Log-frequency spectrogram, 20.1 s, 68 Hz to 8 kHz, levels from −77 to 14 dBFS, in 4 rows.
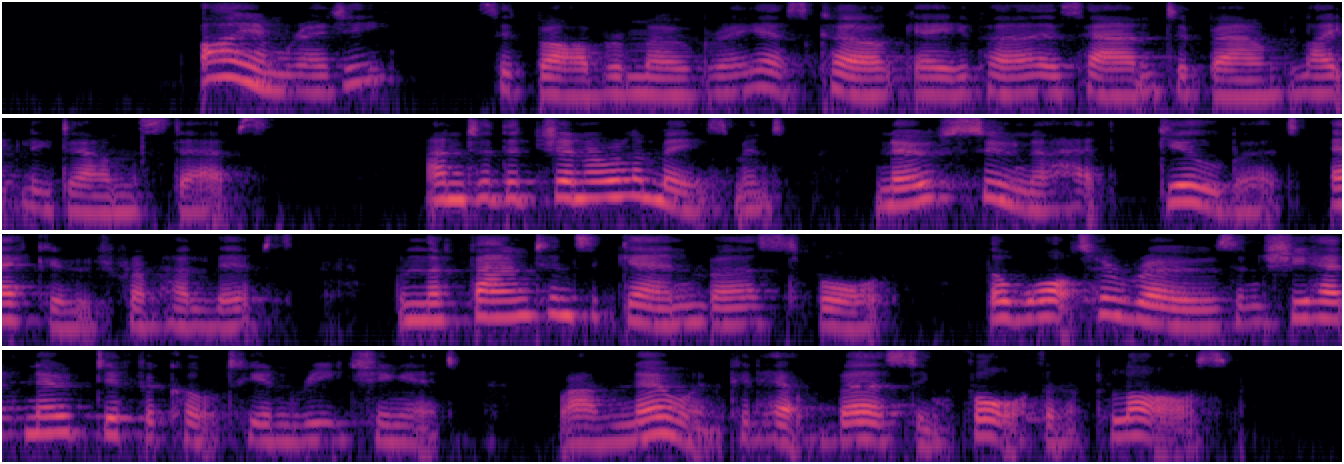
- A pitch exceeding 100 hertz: Yes, medium, 185 Hz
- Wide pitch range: Yes, wide, 5.7 semitones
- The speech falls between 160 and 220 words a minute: Yes, average, 170 wpm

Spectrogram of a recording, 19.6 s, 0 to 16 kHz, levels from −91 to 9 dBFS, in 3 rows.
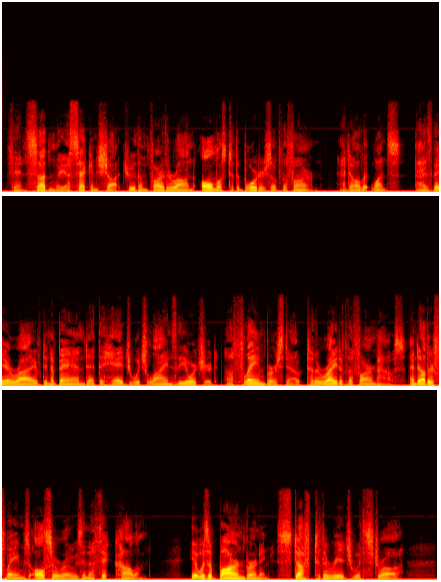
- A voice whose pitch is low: Yes, very low, 95 Hz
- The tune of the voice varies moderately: Yes, average, 4.5 semitones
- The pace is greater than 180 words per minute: Yes, average, 190 wpm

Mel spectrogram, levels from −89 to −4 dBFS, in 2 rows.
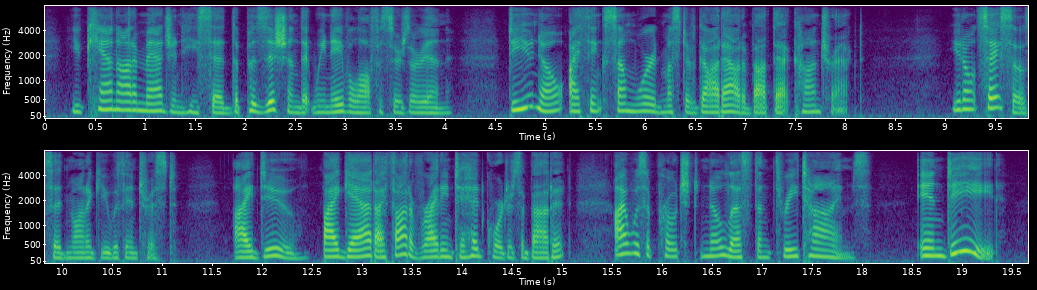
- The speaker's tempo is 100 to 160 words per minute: No, average, 170 wpm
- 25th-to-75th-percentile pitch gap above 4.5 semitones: Yes, average, 5.0 semitones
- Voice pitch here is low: No, medium, 175 Hz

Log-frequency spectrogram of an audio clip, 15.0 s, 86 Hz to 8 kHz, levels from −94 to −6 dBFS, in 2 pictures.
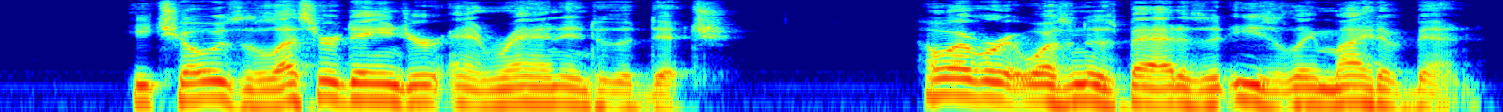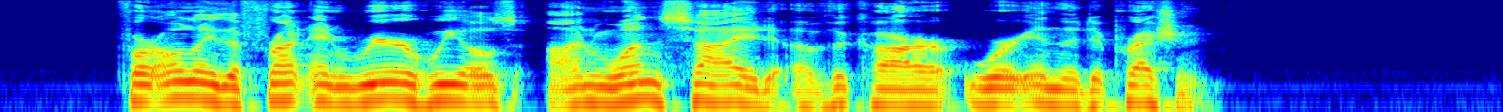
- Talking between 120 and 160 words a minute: Yes, average, 150 wpm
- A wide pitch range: No, average, 3.4 semitones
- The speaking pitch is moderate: No, low, 120 Hz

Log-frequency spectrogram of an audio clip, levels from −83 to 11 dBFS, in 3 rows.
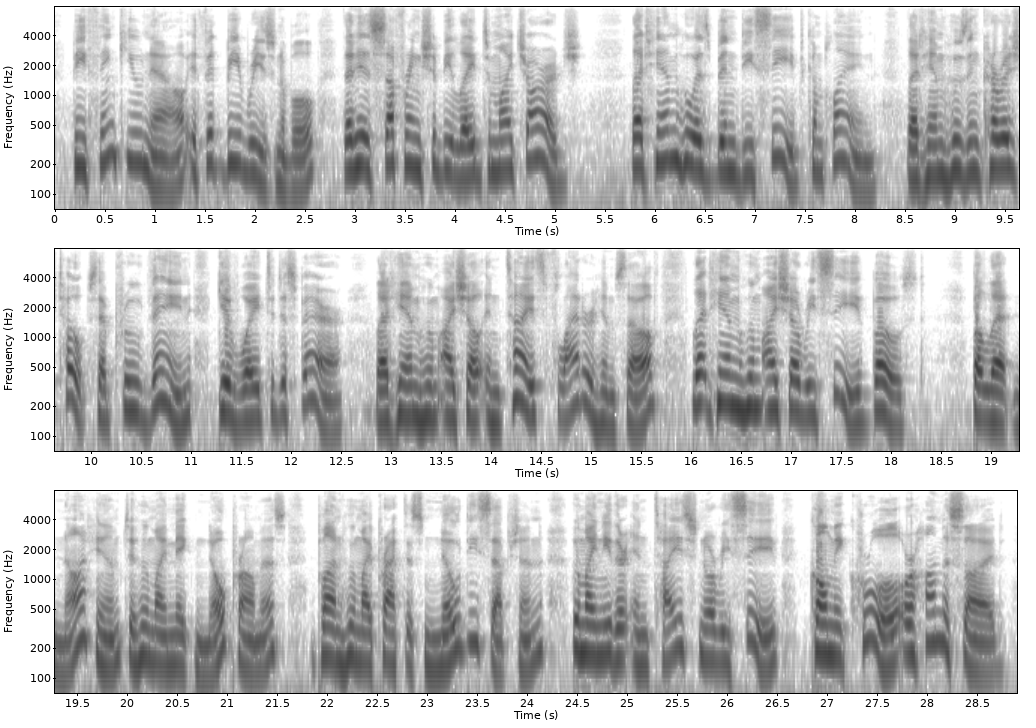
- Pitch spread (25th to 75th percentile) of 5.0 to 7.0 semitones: Yes, wide, 5.5 semitones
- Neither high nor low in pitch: Yes, medium, 165 Hz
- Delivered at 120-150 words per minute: No, average, 160 wpm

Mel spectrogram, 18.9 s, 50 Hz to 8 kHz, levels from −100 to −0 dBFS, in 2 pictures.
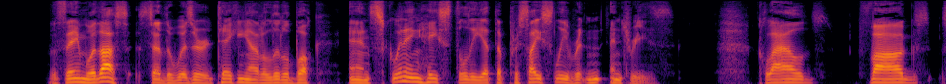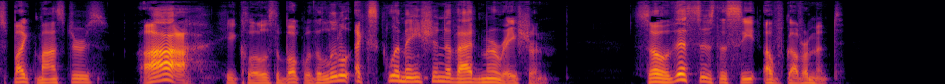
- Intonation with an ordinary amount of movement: Yes, average, 3.3 semitones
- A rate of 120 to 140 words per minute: Yes, slow, 135 wpm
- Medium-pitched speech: No, low, 110 Hz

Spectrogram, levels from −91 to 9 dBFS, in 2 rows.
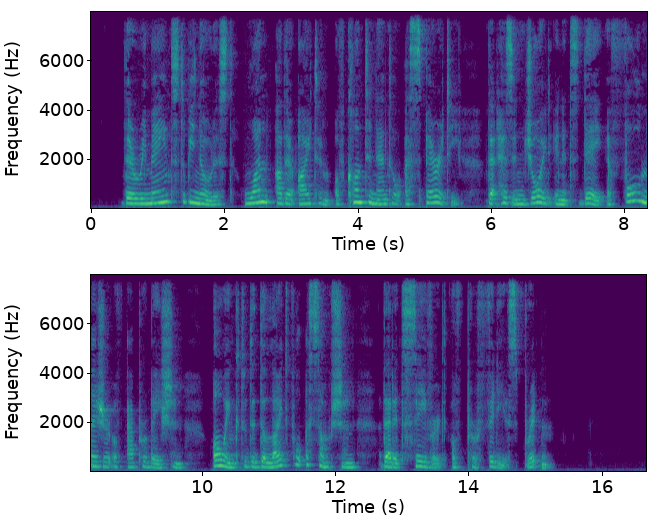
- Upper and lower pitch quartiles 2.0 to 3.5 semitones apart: No, average, 4.3 semitones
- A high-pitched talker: Yes, high, 195 Hz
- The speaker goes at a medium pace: No, slow, 120 wpm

